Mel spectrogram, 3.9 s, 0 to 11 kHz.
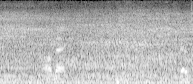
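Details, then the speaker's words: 2005 Jeep Grand Cherokee Laredo after replacing serpentine belt and belt tensioner, start-up idle: steady, even idle with smooth low drone and no squeal, chirp or rattle from the belt drive; noise gone, runs healthy. "top my coolant off and stuff, but I don't hear it anymore."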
